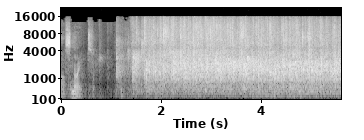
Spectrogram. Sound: audience applauding

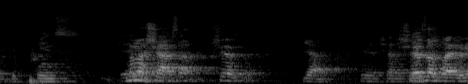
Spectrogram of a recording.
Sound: speaking in farsi

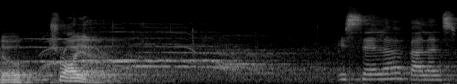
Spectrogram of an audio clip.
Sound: crowd applauding

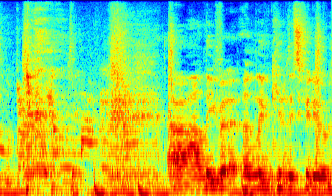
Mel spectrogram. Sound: laughs

